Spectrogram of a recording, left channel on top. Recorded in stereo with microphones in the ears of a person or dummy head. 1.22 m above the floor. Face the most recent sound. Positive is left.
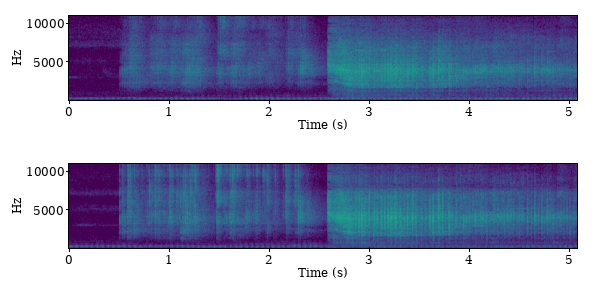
turn(degrees=-15)  # may be behind; listen again after turning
